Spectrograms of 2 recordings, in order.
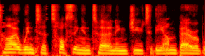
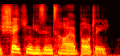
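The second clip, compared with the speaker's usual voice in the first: usual speaking voice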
